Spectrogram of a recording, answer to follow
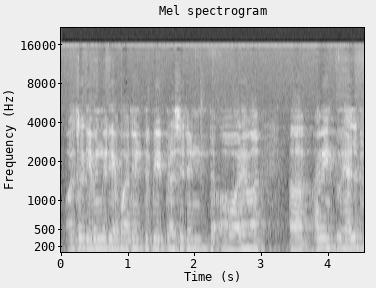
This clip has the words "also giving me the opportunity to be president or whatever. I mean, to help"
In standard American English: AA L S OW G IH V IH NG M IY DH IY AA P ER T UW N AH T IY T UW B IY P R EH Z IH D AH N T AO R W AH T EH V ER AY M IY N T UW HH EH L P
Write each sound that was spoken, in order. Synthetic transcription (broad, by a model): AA L S OW G IH V IH NG M IY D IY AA P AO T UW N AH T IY T UW B IY P R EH S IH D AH N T AO R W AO T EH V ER AY M IY N T UW HH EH L P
